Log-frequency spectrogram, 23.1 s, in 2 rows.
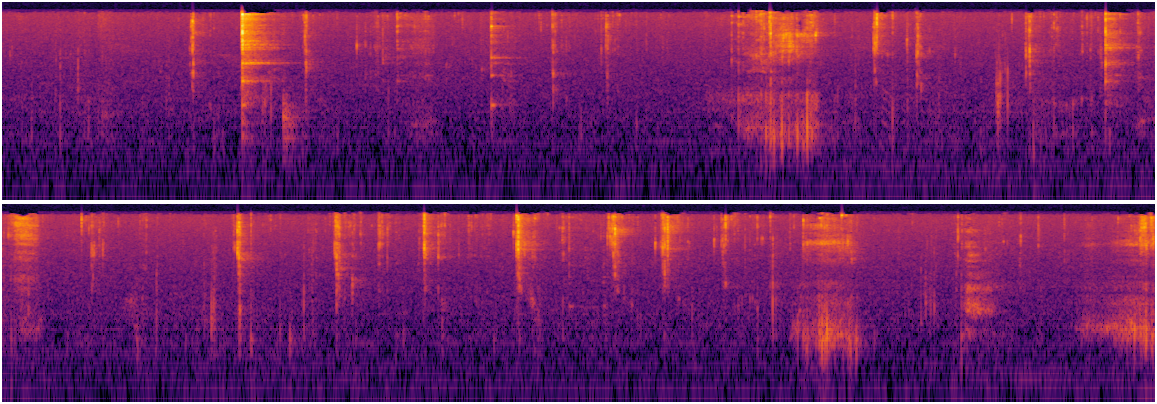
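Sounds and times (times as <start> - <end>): chewing and mouth clicks: 12.3 - 20.1.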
